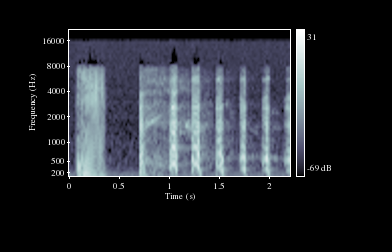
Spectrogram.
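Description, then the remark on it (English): A loud fart, let out during a lull in a Purim Megillah reading, opens with a brassy, buzzing blast, then after a short pause sputters out in a rapid series of about seven shorter, rhythmic bursts. “So what I did is waited until all the noise just about died down and the rabbi was going to continue with the Megillah, and then I let out a fart.”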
